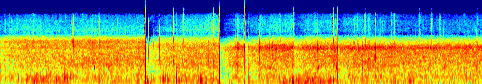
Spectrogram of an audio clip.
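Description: Rain falls steadily during bicycle camping, a dense close hiss on the surface around the tent, broken by a few sharper drips and taps.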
